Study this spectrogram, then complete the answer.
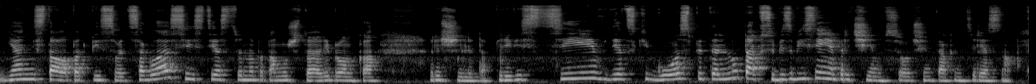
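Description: A somewhat breathy woman's voice of fairly high pitch, with lively intonation at a moderate pace. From Russia, Saint Petersburg. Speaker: health consultant. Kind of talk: interview. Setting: call.

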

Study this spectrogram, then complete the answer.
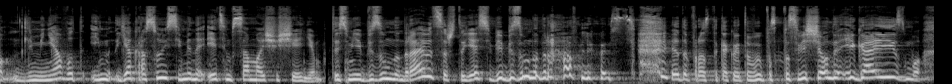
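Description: A woman speaks in a high voice at a fairly quick clip. Her intonation is lively, and background noise is noticeable. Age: 30s. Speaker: blogger and entrepreneur. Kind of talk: casual interview chat.

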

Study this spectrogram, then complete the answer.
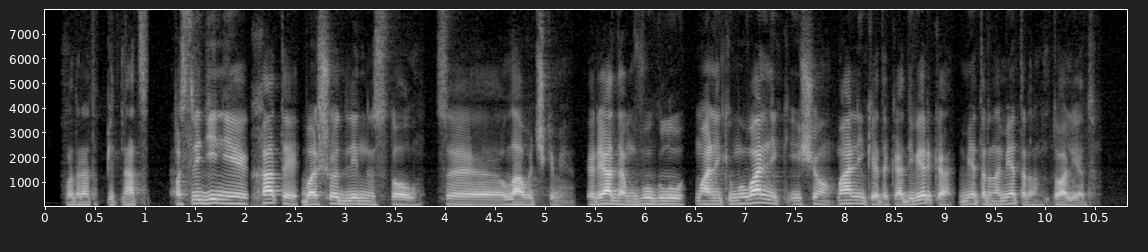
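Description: At a fairly slow pace, a man speaks with a medium pitch and ordinary pitch variation, a plain, everyday voice. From Russia, Astrakhan region. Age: 30s. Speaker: former prisoner, MMA fighter and blogger. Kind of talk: interview, personal story.

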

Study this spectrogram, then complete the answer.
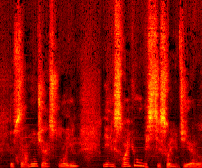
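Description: Very wide pitch swings from a man, with music in the background. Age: 50s. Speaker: business club co-founder. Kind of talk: casual chat.

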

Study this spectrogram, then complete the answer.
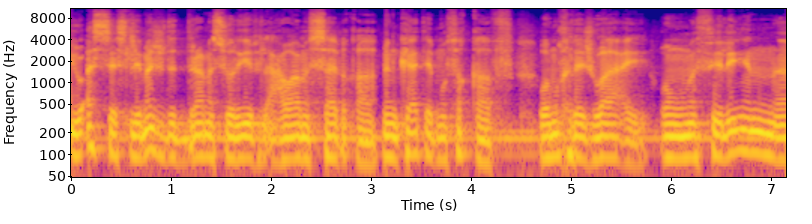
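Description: Over noticeable background noise, a man with a Damascus accent speaks at a moderate pace with hardly any pauses, his very deep, low voice showing ordinary pitch variation and very even loudness. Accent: Syrian Arabic (Damascus). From Syria. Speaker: art critic. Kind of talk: remote interview.

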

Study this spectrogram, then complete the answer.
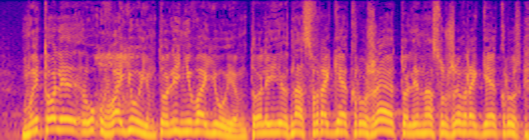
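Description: Against noticeable background noise, a man speaks in a high pitch at a moderate pace with lively intonation. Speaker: radio host. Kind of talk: live radio talk show. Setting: radio studio.

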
